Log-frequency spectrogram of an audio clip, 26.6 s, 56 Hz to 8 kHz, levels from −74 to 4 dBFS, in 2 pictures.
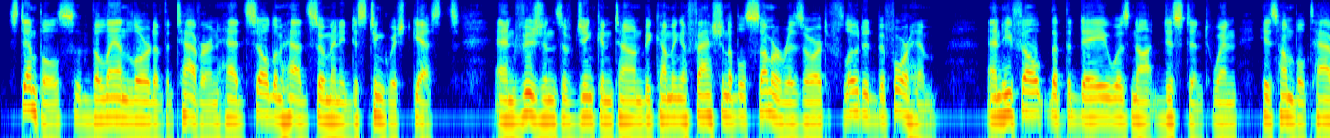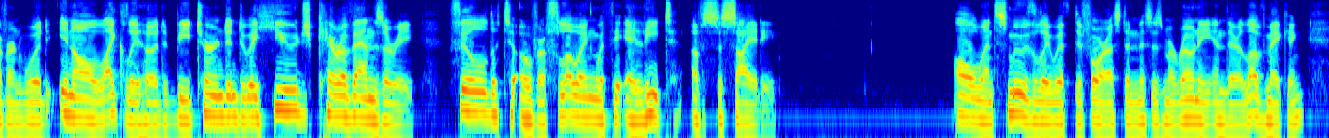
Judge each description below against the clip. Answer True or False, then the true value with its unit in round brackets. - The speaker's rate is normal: True (155 wpm)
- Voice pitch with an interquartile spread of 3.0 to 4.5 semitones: True (3.3 semitones)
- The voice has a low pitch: True (115 Hz)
